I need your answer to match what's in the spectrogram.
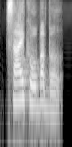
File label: "psychobabble", Indian; Dictionary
